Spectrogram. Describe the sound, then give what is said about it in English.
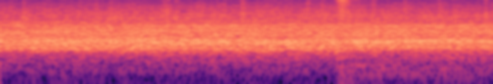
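A concert audience at Red Rocks applauds and welcomes a performer, a loud, continuous, hissing roar of clapping that stays level for the whole stretch. “Red Rocks, give Grace Potter a big welcome.”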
